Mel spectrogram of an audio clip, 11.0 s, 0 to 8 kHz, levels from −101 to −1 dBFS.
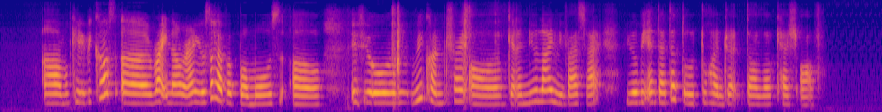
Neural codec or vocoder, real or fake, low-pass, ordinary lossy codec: codec, 16 kHz, 0.9 kbps, LongCat-Audio-Codec; fake; none; none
